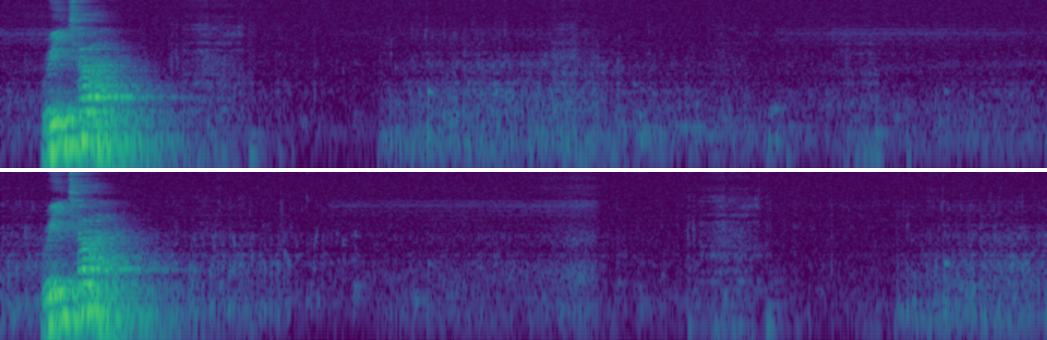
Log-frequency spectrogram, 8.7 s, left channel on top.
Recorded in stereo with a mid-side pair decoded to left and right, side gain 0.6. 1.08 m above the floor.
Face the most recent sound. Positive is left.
turn(degrees=-35)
